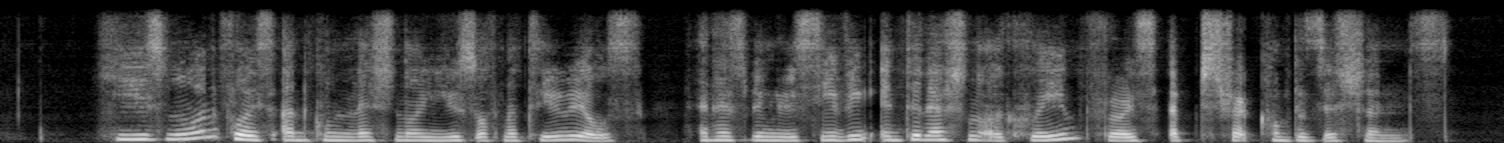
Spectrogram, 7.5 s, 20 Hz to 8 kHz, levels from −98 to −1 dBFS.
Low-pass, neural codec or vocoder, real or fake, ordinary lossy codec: 7.2 kHz; codec, 32 kHz, 1.9 kbps, SNAC; fake; none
